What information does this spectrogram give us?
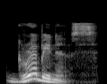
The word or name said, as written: grubbiness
